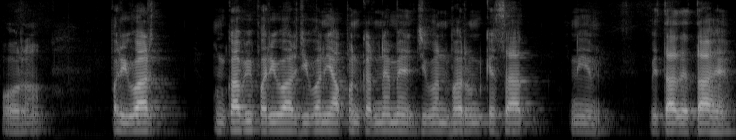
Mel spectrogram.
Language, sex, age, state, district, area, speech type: Hindi, male, 45-60, Madhya Pradesh, Ujjain, urban, spontaneous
